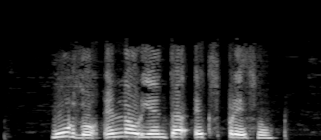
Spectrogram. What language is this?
Esperanto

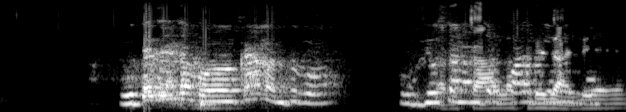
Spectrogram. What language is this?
Marathi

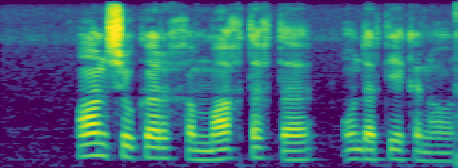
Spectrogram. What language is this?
Afrikaans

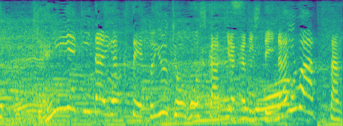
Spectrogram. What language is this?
Japanese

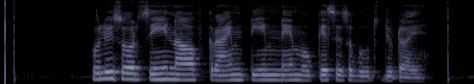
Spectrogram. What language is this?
Hindi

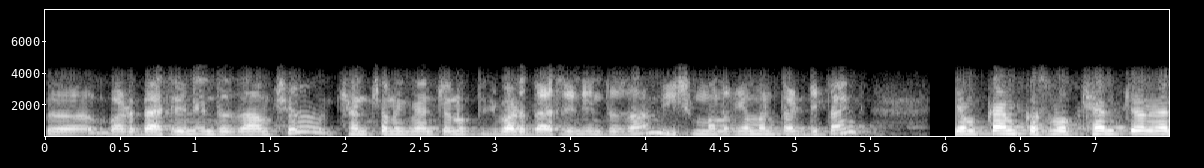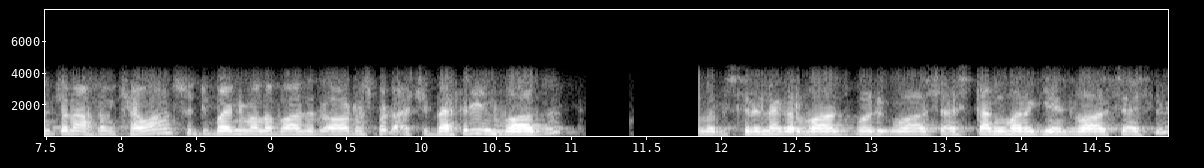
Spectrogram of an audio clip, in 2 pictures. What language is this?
Kashmiri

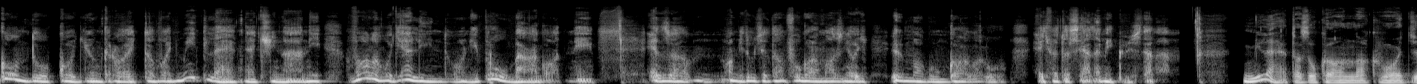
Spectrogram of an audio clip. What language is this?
Hungarian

